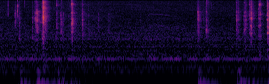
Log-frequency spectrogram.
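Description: Typing on a computer keyboard: a quick run of keystrokes for about a second, then a pause, then a few more keystrokes near the end.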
